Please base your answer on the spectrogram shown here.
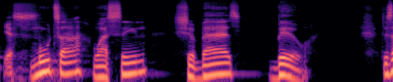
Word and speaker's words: Mutah: So it's pronounced Mutah.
